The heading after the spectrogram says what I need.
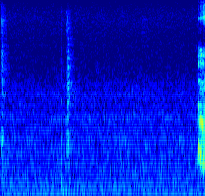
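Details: One fainter catch, then a single sharp, brief hiccup near the end over quiet room hum, in a person who had hiccups for the first time in a long time; hiccups.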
